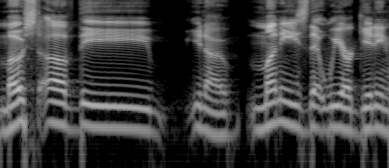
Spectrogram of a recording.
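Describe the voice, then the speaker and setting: A man at medium pitch in a Southern US accent, on a very clean recording with a silent background. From South Carolina (Seneca). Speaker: nonprofit staff member. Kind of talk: casual interview.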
